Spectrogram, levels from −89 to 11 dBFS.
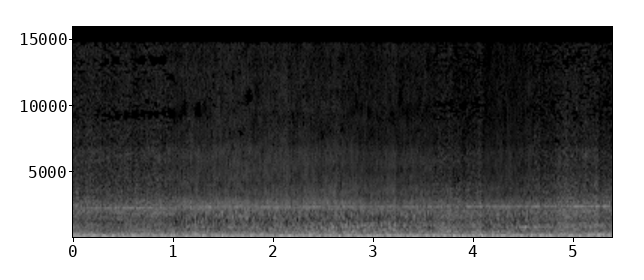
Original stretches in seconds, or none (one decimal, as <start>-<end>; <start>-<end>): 0.0-1.0; 3.6-4.1; 4.6-5.4

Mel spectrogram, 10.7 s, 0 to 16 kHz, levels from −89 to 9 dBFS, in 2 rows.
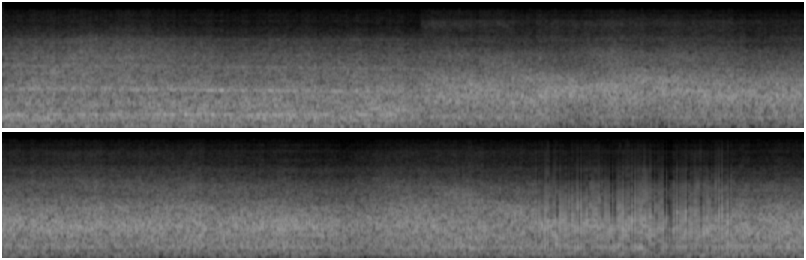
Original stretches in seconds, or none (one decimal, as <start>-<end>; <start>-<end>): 0.0-8.9; 10.2-10.7

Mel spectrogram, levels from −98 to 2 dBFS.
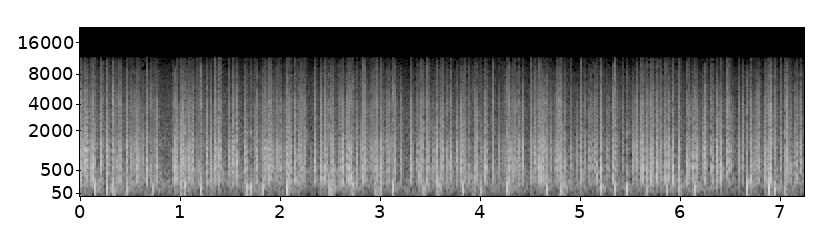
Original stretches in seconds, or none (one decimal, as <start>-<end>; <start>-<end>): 0.4-1.1; 2.6-6.0

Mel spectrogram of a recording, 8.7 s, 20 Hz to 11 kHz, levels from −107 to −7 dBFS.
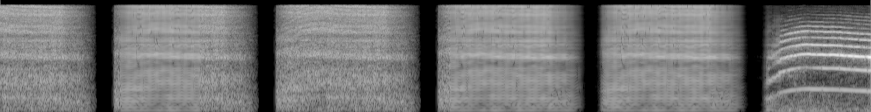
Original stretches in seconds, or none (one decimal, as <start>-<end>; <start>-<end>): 0.0-1.2; 2.0-4.5; 7.8-8.7

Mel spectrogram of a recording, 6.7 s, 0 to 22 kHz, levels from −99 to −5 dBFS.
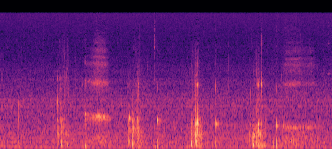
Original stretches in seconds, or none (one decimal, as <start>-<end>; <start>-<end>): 0.0-6.7

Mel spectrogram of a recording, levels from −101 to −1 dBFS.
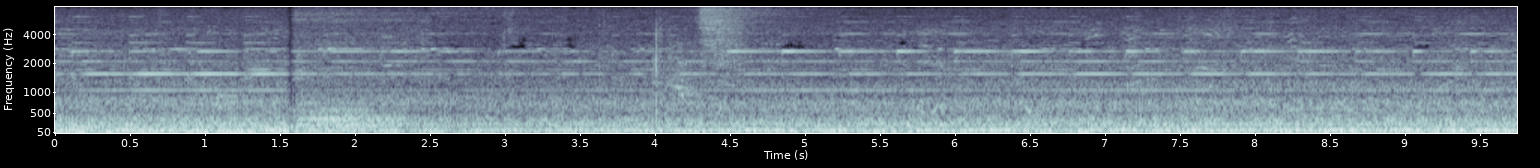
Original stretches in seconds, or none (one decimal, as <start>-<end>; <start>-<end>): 0.0-9.7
